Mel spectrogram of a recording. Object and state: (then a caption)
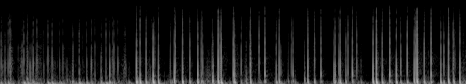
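Paperboard milk carton. A small, hollow printed paperboard milk carton is held close to the microphone and tapped and scratched with long acrylic nails. A softer, continuous scratching at the start gives way to a rapid run of short, dry, hollow taps with a deep, low-heavy thump and almost no ring.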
